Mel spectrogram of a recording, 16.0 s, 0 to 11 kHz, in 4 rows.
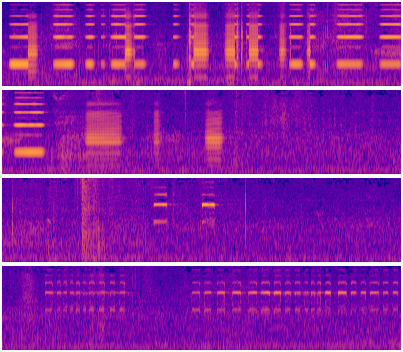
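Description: Minelab CTX 3030 metal detector giving a quick run of short target beeps as the coil sweeps over a shallow target, then a few scattered tones. A spade cuts into the turf about nine seconds in, and a higher-pitched beeping comes back near the end.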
